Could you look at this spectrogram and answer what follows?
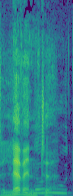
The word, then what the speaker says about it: Levente: Da hat er mir gesagt, dass die Worte auf der ersten Silbe betont werden und mich auch gleich bei der Aussprache seines Namens korrigiert. Nicht Levi, sondern Levi oder Levente.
